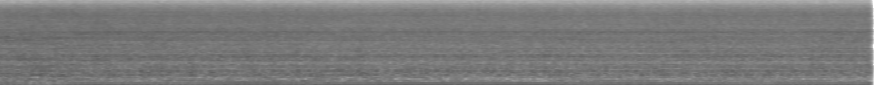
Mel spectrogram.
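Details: Homemade belt grinder running. Even, steady hiss and hum from the belt and motor with no knocks or rubbing; it runs smoothly.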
